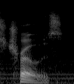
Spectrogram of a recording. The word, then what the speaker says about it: Tros: Rhymes with hose, so it's Tros.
